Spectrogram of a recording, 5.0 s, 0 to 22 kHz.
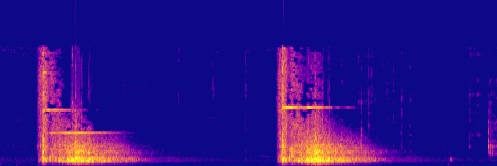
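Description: Two 9mm shots from a Sig Sauer P320 pistol about two and a half seconds apart, each followed by a steel target ringing as it is hit.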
